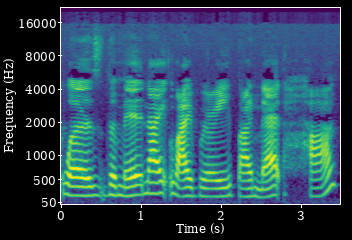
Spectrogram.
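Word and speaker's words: Matt Haig: the midnight library by matt hogg is how you say his name hey hey i think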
